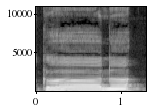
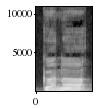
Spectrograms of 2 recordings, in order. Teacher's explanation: زبر کا، نون الف زبر نا، کانا، کنا نہیں پڑھیں گے، دونوں الف مدہ ہے، الف سے پہلے جب زبر ہو تو اسے الف مدہ کہتے ہیں، تو یہاں پہ دونوں الف مدہ ہے، دونوں کو ایک الف کے مقدار کھینچیں گے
